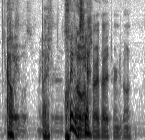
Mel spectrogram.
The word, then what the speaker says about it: huevos: The H is silent. Yeah. You went more W.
